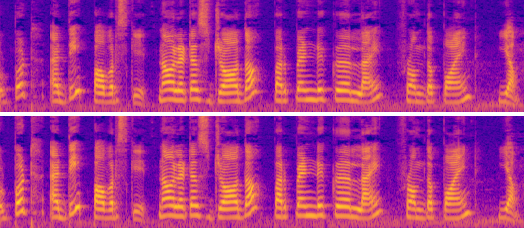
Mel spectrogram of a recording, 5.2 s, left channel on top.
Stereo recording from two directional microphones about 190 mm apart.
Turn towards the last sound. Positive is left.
turn(degrees=-5)  # may be behind; listen again after turning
